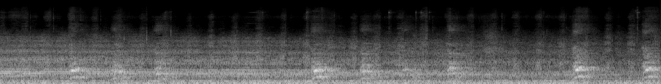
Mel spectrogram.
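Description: A dog barking in short, sharp yaps, about seven or eight spaced irregularly, over a steady low rumble.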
